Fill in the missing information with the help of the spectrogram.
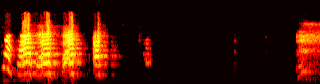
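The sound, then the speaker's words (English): A quick run of four or five nasal, raspy duck quacks, followed by a couple of faint softer calls, a pause, and one more short harsh quack at the end. “What does a duck do? Quack quack.”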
